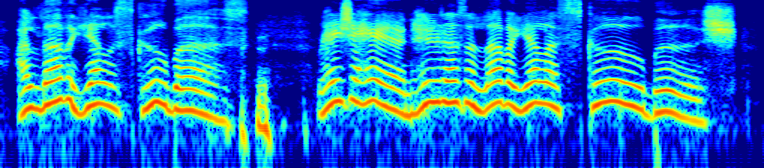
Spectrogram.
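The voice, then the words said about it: Impression of Kamala Harris. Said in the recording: “That's my imitation.”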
